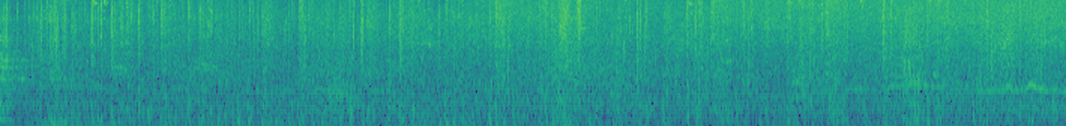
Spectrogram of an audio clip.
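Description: Horses gallop with rapid, steady clip-clop hoofbeats through a snowy landscape in the Ghost of Tsushima video game, loud and continuous across the whole stretch, with a faint neigh near the end.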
